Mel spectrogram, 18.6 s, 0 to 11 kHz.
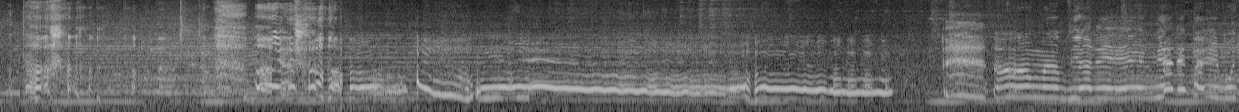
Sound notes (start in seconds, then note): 0.1 speaking Korean, sobbing; 4.6 sobbing; 6.9 wailing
